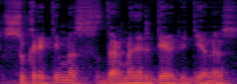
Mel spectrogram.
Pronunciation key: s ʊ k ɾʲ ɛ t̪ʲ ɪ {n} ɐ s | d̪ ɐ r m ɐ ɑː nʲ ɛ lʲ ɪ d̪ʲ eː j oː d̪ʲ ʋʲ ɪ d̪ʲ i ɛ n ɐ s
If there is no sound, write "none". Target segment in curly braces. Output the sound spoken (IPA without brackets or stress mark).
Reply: m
